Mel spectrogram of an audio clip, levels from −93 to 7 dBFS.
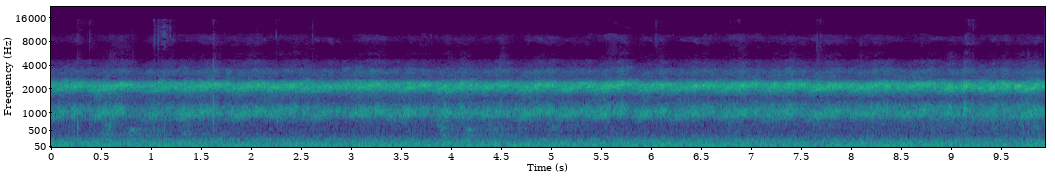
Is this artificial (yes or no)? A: no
